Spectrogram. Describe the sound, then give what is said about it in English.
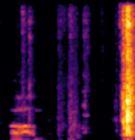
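Someone rummages in a drawer, with a short vocal grunt followed by a few scraping, clattering bursts, the last one loudest. “Sorry, here I have to get down in my drawer.”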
